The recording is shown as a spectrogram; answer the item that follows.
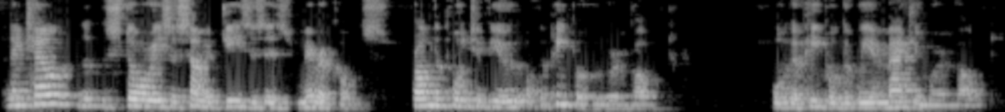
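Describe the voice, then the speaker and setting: A man's voice: on the high side, animated, moderate pace, darkish tone. A man who reads stories aloud, speaking as himself to introduce a reading. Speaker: story reader. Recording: echoey room, distant microphone.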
